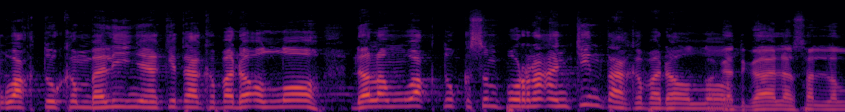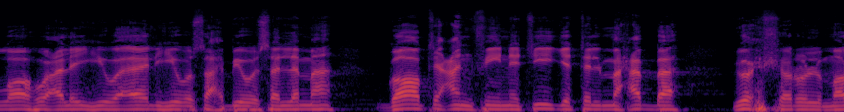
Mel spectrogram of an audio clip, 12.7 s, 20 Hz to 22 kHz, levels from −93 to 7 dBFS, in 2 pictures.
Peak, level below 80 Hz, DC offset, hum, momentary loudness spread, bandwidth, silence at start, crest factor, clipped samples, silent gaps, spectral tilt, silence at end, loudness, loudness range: -22 dBFS; -74 dBFS; under 0.1%; none; 7 LU; 16 kHz; 0 s; 20 dB; under 0.1%; none; -4.5 dB/octave; 0 s; -42 LUFS; 3 LU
